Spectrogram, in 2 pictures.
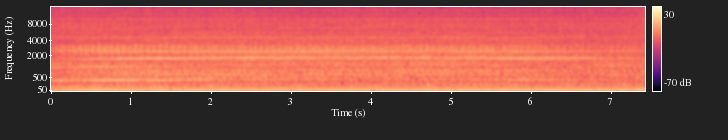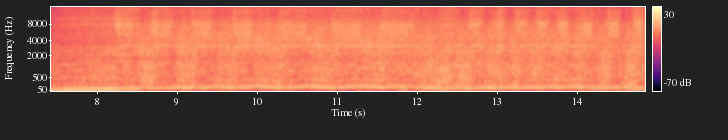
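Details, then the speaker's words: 1979 Ford High Boy truck, old carburetor engine first running after sitting dry with new fuel pump: idle holds then surges and hunts unevenly on throttle blips; rough running from incorrect carburetor mixture. "so we're running but we got to definitely do some adjustment on that carburetor I'm going to go in and get the screw and see if I can't back that in or out there a little bit see which one it wants"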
